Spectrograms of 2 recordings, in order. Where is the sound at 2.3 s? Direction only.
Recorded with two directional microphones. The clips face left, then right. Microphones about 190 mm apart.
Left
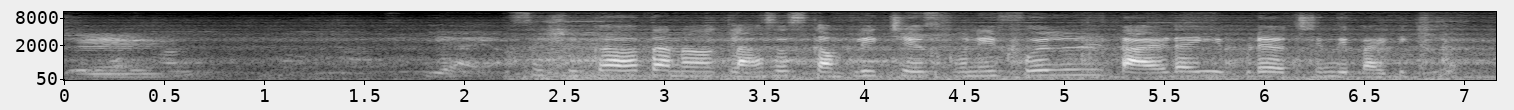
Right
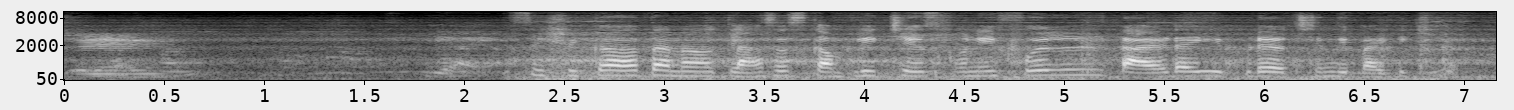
15° right (ahead or behind).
